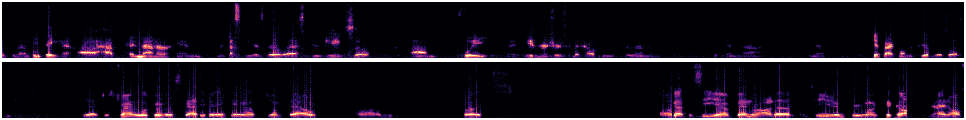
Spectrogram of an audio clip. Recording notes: Recorded LIVE from Lebanon. This episode was recorded live via iPad in the parking lot near Earl Boltz Stadium in Lebanon about 30 mins. Following the conclusion of the game. The audio quality is poor and the stream drops out repeatedly.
